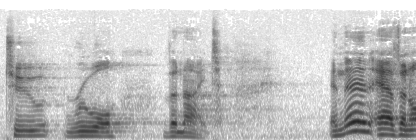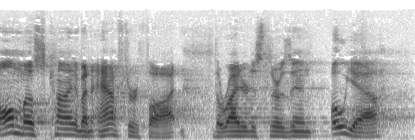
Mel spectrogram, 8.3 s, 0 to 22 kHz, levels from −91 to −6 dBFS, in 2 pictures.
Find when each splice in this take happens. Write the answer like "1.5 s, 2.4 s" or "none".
none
